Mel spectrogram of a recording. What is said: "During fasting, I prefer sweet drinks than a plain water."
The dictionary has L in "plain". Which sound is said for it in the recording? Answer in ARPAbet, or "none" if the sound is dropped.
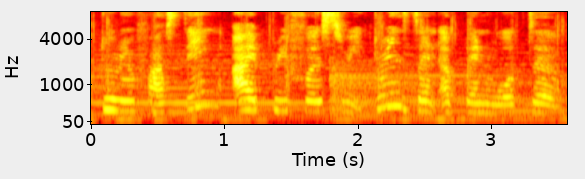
none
